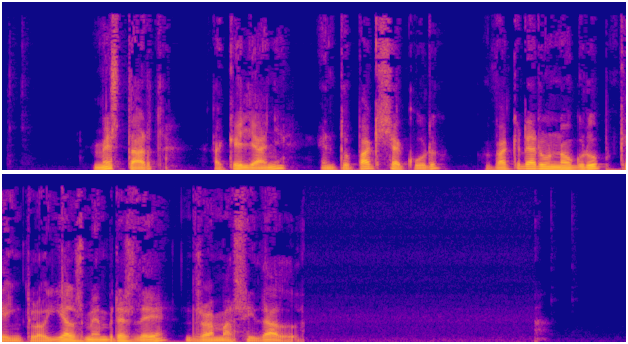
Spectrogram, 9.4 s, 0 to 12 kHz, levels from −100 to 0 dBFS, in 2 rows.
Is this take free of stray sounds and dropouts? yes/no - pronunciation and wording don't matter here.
yes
